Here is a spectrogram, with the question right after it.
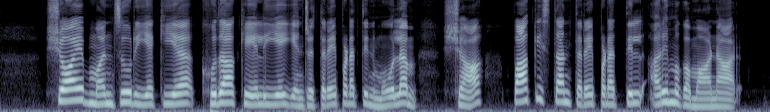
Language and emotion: Tamil, neutral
